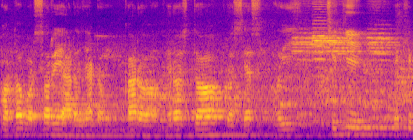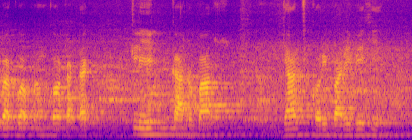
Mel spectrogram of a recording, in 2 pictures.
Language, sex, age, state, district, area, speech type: Odia, male, 18-30, Odisha, Balangir, urban, read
